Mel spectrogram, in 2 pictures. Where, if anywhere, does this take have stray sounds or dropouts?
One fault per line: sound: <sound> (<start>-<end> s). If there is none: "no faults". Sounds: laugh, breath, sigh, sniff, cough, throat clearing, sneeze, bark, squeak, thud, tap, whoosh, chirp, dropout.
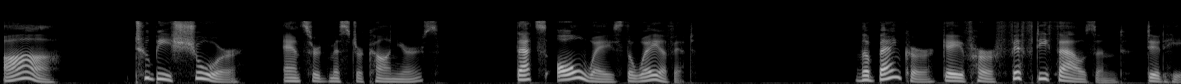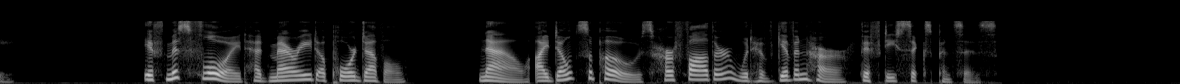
no faults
